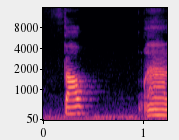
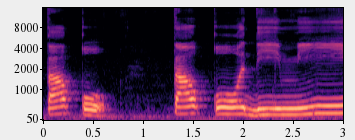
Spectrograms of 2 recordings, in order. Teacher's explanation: Qof sukun qalqalah. Maka naikkan pangkal lidahnya dulu. Tahah. Lalu lepaskan.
